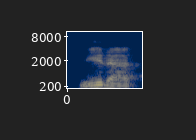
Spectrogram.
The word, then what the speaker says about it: nirat: Nirat is spelled N-I-R-A-T. Nirat, as it's pronounced, nirat, N-I-R-A-T, is, if there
